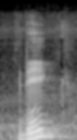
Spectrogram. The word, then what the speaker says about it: ঋগ্বেদ: ঋগ্বেদ। এই থেমে যাচ্ছে ঋগ বেদ, দুই জায়গায় থামছে, এই জন্য এটা এই ঋগের এখানে একটা, বেদের এখানটা, ঋগ বেদ।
